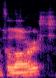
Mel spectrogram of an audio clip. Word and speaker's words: Polaris: or proudest proles product i always say that name wrong but you know polaris polaris but yeah i like this like this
